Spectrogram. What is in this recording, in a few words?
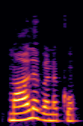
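good evening, Tamil, female; மால வணக்க; maala vanakkã; Good evening (Evening greeting)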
